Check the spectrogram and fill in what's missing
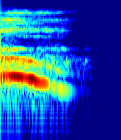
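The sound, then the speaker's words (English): A single loud, breathy gasp of shock, voiced and sliding downward in pitch, lasting about half a second before cutting to silence. “Cue the shocked gasps.”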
